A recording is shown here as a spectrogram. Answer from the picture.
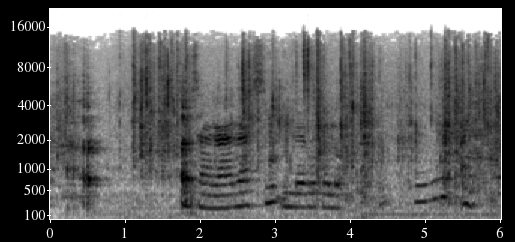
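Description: Kitchen clatter: scattered light clinks and knocks of utensils, a can and a blender jar against each other and the counter while ingredients are added.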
